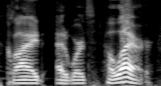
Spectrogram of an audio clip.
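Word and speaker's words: Clyde Edwards-Helaire: i love it um and there's an h so i will pronounce it as clyde edwards hilaire um so he had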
